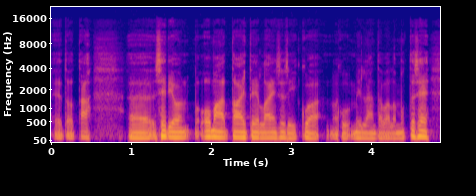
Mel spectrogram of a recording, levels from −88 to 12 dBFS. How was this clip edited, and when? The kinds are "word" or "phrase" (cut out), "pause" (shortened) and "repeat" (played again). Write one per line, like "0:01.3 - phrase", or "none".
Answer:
0:01.5 - word
0:02.9 - word
0:03.6 - word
